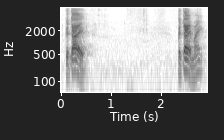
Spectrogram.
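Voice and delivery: tentative stabs at an Aussie greeting; badly faked Australian accent. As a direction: practise an Australian hello. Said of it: "The Australian accent".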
